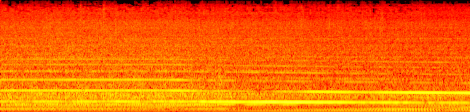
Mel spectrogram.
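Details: Large planer from a viewer, previously used off-grid to mill sawmill lumber, cutting dry English walnut (swapped from wet Douglas fir) after rollers set just above table flush: steady motor hum dipping slightly in pitch as the board feeds; smooth, healthy.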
